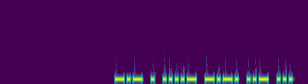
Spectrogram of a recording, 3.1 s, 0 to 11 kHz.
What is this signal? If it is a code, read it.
Morse code, heard as a keyed tone, about 37 wpm, 700 Hz. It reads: KE4CUS
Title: USA Call Signs - 2x Character Spacing - 40wpm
